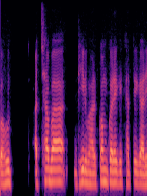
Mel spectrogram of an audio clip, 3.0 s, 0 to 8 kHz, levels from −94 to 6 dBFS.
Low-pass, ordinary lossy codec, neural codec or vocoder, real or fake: none; none; none; real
